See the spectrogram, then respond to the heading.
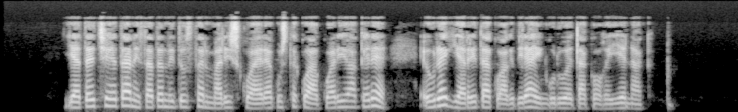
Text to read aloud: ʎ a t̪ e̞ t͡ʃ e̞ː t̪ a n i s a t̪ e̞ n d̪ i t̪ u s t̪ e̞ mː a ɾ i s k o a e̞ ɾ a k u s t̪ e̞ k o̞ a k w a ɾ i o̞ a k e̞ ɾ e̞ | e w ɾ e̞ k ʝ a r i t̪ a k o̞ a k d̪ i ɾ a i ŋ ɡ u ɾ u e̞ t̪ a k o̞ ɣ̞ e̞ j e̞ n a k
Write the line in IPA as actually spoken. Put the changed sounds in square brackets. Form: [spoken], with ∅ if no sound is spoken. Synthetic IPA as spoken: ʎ a t̪ e̞ t͡ʃ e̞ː t̪ a n i s a t̪ e̞ n d̪ i t̪ u s t̪ e̞ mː a ɾ i s k o a e̞ ɾ a k u s t̪ e̞ k o̞ a k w a ɾ i o̞ a k e̞ ɾ e̞ | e w ɾ e̞ k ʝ a r i t̪ a k o̞ a k d̪ i ɾ a i ŋ ɡ u ɾ u e̞ t̪ a k o̞ ɣ̞ e̞ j e̞ n a k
